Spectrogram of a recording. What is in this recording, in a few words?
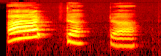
baby talk count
